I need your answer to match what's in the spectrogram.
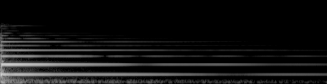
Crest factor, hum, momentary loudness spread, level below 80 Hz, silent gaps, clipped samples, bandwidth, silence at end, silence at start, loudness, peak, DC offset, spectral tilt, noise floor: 20 dB; none; 25 LU; -60 dBFS; none; under 0.1%; 6.8 kHz; 1.3 s; 0 s; -23 LUFS; -4 dBFS; under 0.1%; -5 dB/octave; -50 dBFS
